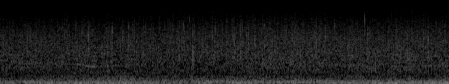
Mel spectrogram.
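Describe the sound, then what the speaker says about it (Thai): Steady rain falling outdoors where a hen is brooding eggs, a soft continuous patter and hiss, fairly faint and even throughout, with no voices. "ตอนนี้ฝนตกพอดีเลย"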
